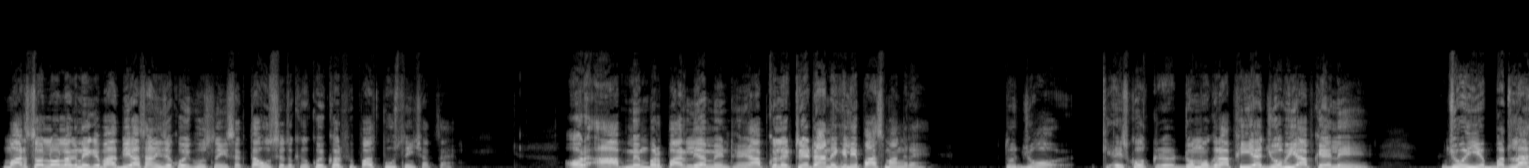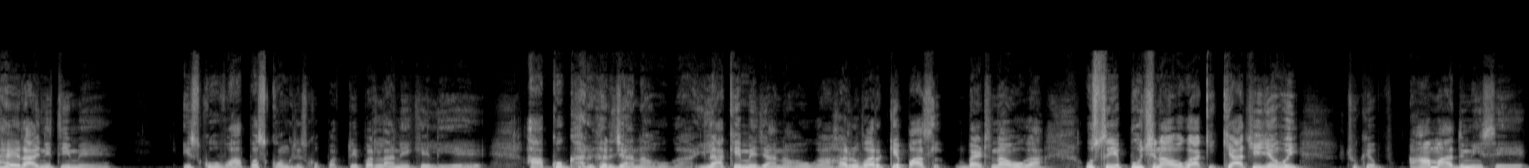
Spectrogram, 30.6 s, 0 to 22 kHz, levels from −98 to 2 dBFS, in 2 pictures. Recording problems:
none

